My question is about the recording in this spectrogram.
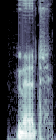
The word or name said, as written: mitt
